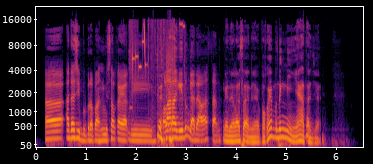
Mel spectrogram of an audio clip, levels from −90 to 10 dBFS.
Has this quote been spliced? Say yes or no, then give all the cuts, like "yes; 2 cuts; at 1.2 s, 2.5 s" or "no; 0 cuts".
yes; 1 cut; at 2.3 s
